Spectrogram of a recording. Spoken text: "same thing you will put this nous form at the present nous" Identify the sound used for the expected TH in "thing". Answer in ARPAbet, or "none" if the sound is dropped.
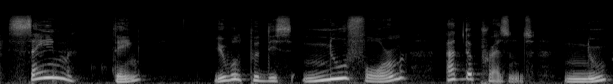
TH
